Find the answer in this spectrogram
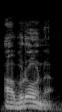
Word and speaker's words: Abrona: Abrona. Atención con la pronunciación, Abrona.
